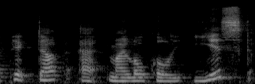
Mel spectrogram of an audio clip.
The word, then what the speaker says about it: JYSK: up at my local yisk I believe is how they pronounce it JYSK I think the J is silent if not feel free to correct me but anyway I got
